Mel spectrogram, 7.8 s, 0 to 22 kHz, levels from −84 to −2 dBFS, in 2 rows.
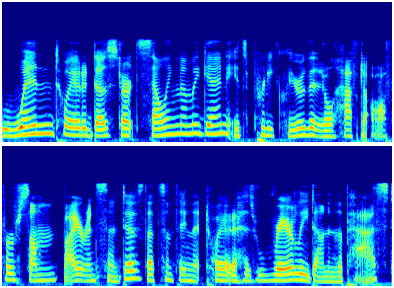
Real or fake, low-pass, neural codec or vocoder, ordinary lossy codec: fake; 7.2 kHz; codec, 16 kHz, 4 kbps, X-Codec, HuBERT features, trained on balanced general audio; AAC, 48 kbps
